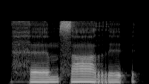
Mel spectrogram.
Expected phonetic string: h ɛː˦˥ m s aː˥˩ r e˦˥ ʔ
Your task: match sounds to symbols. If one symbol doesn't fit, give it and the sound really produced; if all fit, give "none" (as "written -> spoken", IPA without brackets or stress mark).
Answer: none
